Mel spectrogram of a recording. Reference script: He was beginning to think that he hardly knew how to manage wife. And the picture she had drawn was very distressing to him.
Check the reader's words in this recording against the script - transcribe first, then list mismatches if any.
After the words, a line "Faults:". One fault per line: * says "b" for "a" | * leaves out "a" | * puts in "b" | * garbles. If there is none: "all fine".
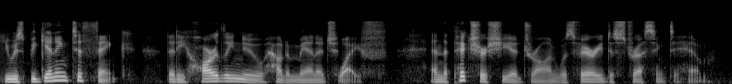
He was beginning to think that he hardly knew how to manage wife. And the picture she had drawn was very distressing to him.
Faults:
all fine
